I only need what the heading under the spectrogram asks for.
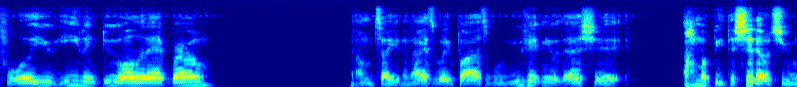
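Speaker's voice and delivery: ordinary delivery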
